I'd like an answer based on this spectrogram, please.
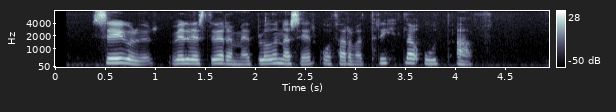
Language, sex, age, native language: Icelandic, female, 30-39, Icelandic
